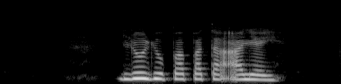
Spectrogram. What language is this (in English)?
Cajatambo North Lima Quechua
